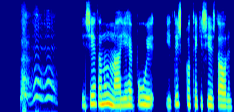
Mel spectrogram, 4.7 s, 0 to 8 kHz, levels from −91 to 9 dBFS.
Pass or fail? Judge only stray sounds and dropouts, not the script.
fail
